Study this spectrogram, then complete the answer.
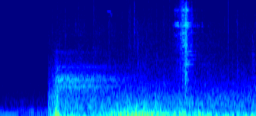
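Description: A fire crackles in a brazier outdoors.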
